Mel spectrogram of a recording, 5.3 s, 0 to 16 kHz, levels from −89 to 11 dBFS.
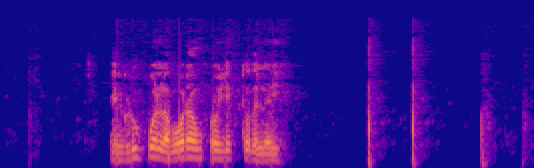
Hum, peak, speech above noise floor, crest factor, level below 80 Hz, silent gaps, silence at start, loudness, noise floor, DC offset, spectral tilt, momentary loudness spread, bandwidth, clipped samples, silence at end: none; -2 dBFS; 57 dB; 22 dB; -58 dBFS; none; 1.1 s; -23 LUFS; -78 dBFS; under 0.1%; -6 dB/octave; 21 LU; 11 kHz; under 0.1%; 0.5 s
